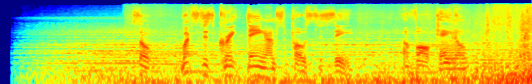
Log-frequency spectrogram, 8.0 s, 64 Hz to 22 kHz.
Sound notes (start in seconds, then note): 6.6 lava bubbling. Gas escaping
